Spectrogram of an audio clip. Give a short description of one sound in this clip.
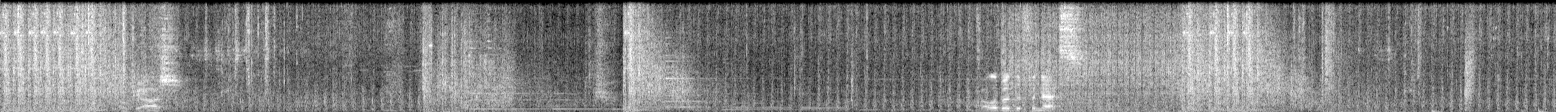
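Gunshots bang sharply several times.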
